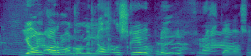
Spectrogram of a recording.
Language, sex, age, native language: Icelandic, male, 13, Icelandic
